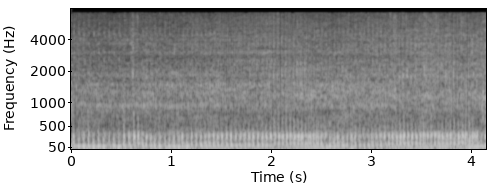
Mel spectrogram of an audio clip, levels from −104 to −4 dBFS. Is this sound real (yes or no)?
no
